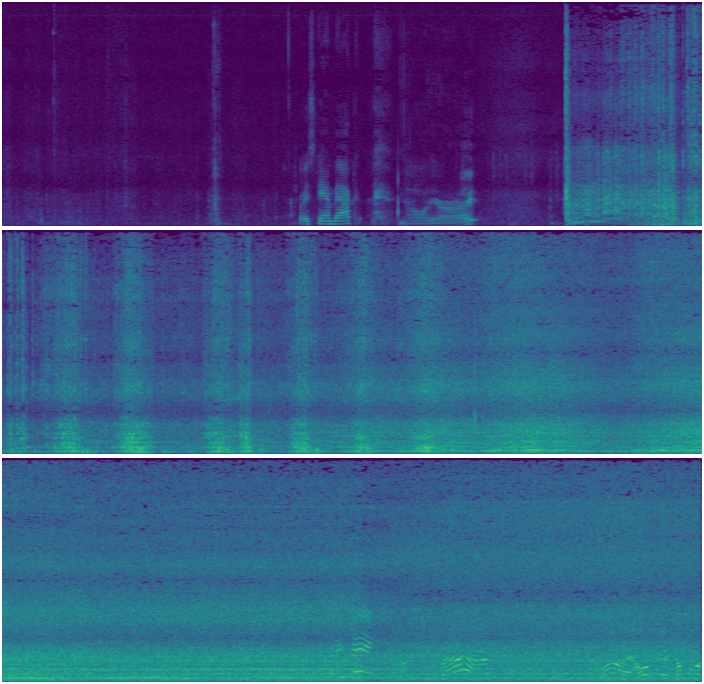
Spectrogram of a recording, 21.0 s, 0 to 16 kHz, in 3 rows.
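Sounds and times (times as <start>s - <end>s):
rotary engine revving unevenly: 6.2s - 21.0s.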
